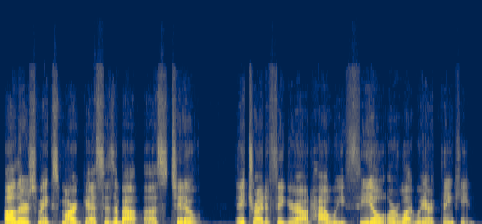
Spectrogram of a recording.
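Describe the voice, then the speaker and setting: A man reading a children's picture book aloud as a teacher, in an expressive, instructive manner. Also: medium pitch, moderate pace, dry recording, studio quality. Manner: animated, instructive, acts out little sounds and quotes.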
